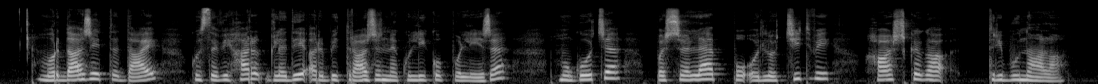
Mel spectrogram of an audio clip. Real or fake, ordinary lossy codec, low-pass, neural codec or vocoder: fake; none; 14.4 kHz; vocoder, 44.1 kHz, 128 mel bands every 512 samples, BigVGAN v2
